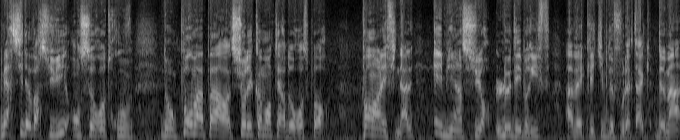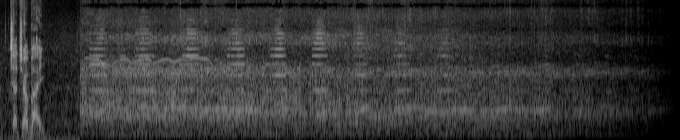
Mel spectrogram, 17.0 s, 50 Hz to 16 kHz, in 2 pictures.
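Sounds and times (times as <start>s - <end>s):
wavering drone: 9.5s - 16.4s.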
